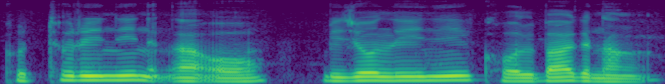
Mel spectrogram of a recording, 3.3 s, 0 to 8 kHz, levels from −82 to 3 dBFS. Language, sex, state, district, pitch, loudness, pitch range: Garo, male, Meghalaya, West Garo Hills, 130 Hz, -15 LUFS, 120-150 Hz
